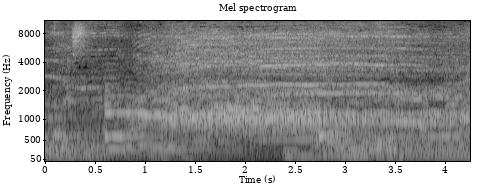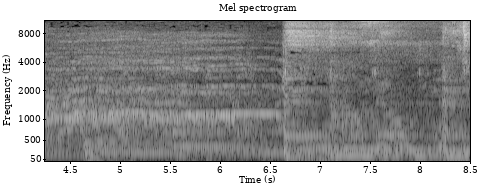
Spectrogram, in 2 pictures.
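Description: Loud live concert music: a song's intro playing through the hall's sound system, with voices singing and crowd whoops over it. The beat fills out with heavier bass near the end.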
